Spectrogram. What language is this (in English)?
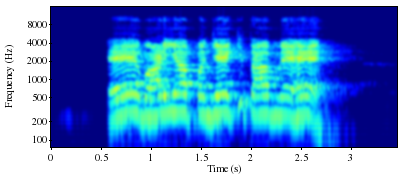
Marwari (Pakistan)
